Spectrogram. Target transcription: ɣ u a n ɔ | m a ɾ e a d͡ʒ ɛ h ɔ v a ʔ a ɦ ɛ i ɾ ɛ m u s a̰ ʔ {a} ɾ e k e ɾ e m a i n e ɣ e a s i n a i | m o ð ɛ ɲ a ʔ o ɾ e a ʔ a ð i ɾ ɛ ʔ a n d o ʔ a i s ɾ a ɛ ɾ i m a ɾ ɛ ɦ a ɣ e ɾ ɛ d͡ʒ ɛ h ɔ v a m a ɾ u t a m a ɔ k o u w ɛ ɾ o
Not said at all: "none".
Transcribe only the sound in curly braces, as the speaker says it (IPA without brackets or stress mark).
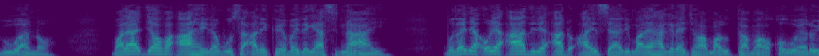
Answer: a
